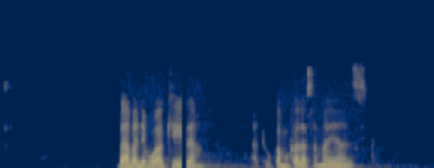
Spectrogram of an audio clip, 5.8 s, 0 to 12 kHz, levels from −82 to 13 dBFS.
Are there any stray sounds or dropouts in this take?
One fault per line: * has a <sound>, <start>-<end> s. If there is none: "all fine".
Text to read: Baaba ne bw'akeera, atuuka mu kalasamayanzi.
* has a dropout, 2.4-2.5 s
